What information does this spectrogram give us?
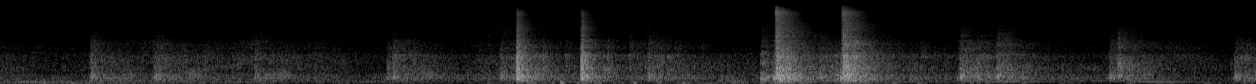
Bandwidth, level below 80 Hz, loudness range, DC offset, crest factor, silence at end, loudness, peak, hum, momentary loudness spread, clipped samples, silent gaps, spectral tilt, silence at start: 16 kHz; -58 dBFS; 12 LU; under 0.1%; 28 dB; 0 s; -36 LUFS; -10 dBFS; none; 20 LU; under 0.1%; none; -4 dB/octave; 0 s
